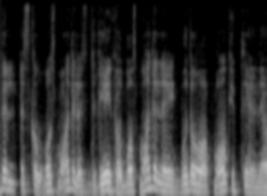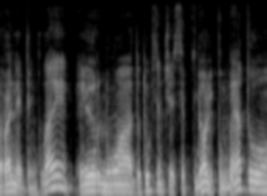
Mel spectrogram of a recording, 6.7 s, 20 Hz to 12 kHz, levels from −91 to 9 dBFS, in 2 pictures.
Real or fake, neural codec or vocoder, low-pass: fake; codec, 44.1 kHz, 3.4 kbps, Pupu-Codec; 10.8 kHz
